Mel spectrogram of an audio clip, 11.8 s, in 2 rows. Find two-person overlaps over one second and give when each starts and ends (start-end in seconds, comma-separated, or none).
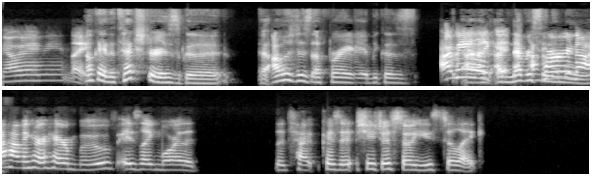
4.6-5.9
